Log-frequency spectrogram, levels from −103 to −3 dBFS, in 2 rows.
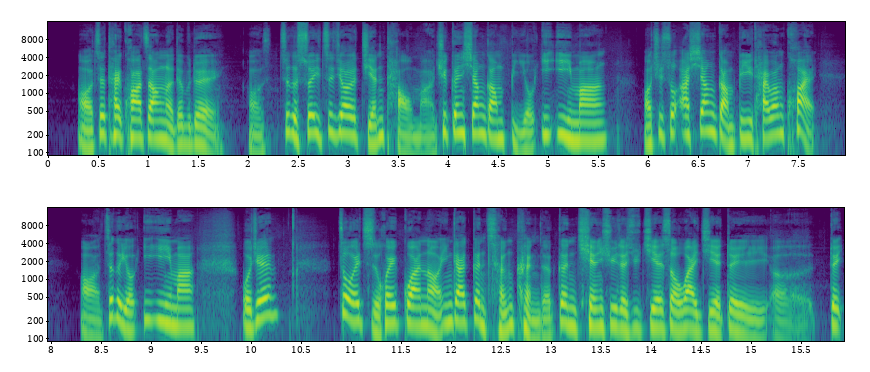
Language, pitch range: Chinese, 140-205 Hz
